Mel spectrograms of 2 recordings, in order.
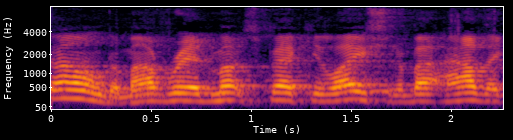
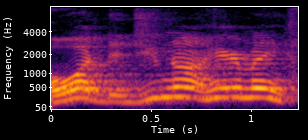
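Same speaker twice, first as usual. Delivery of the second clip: put-on stern scolding, pitched up; 4 semitones higher than usual. The speaker recalls being asked as a child, finger pointed in his face: imitating a stern voice. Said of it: "a stern voice".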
